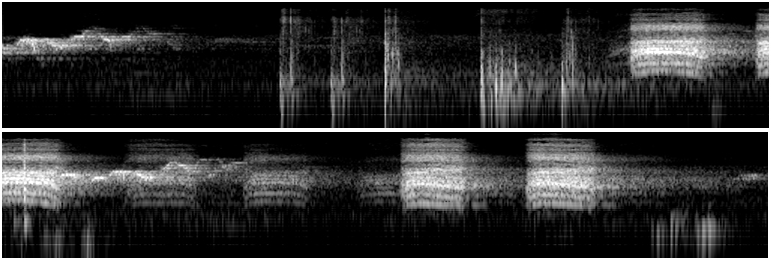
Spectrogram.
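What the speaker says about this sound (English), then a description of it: "Bird noise." A bird cawing in the Minecraft game, a series of loud crow-like caws in uneven bursts after a few sharp clicks, rising over a quiet background with faint steps.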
